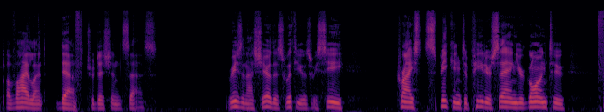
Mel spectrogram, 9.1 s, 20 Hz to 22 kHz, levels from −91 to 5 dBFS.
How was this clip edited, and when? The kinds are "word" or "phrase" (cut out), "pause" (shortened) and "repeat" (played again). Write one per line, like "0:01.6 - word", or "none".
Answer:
none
